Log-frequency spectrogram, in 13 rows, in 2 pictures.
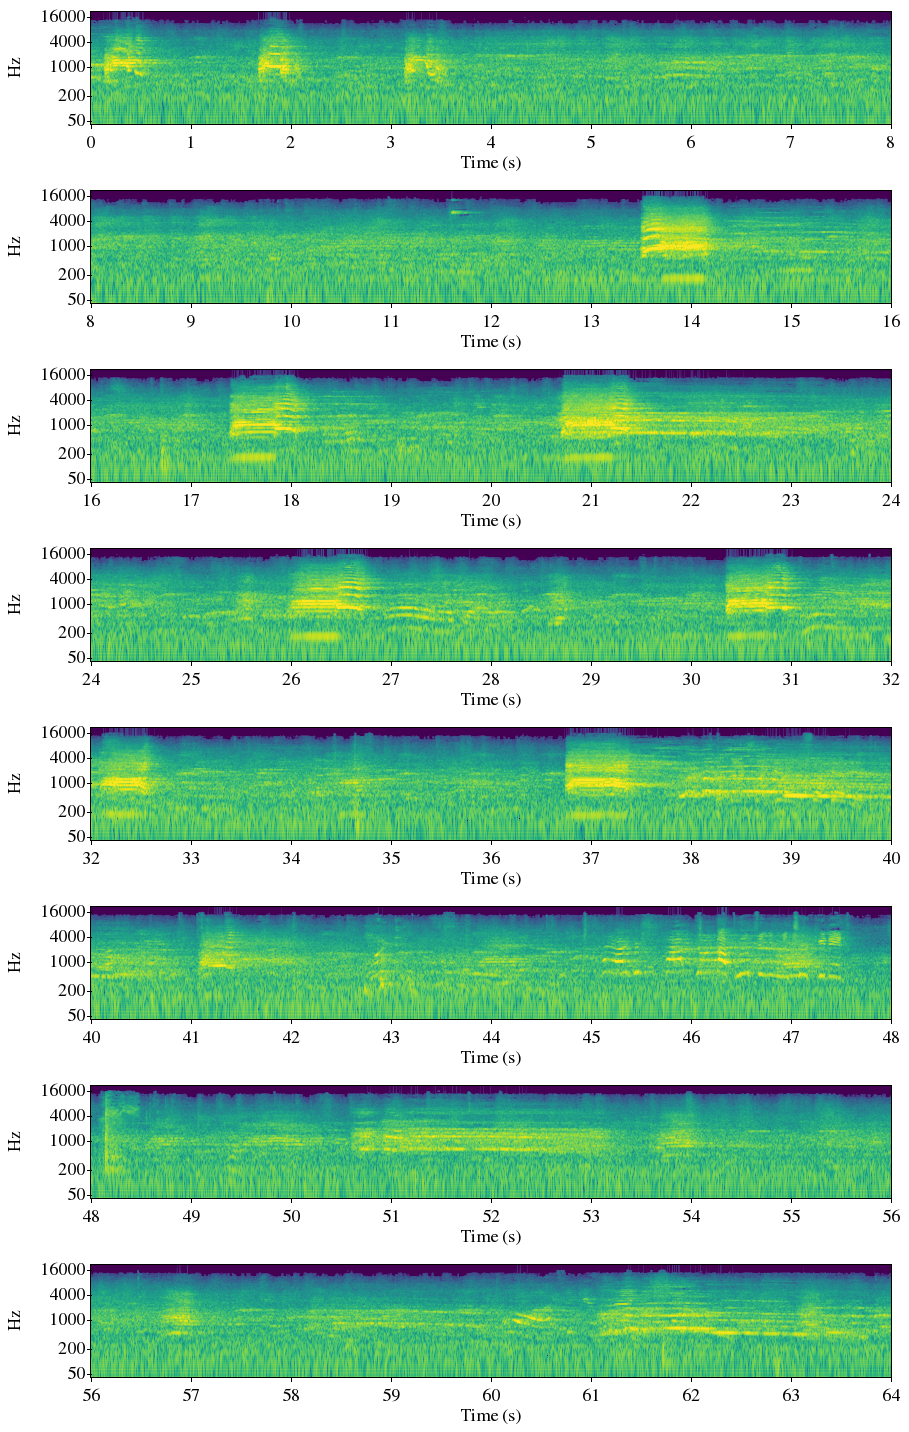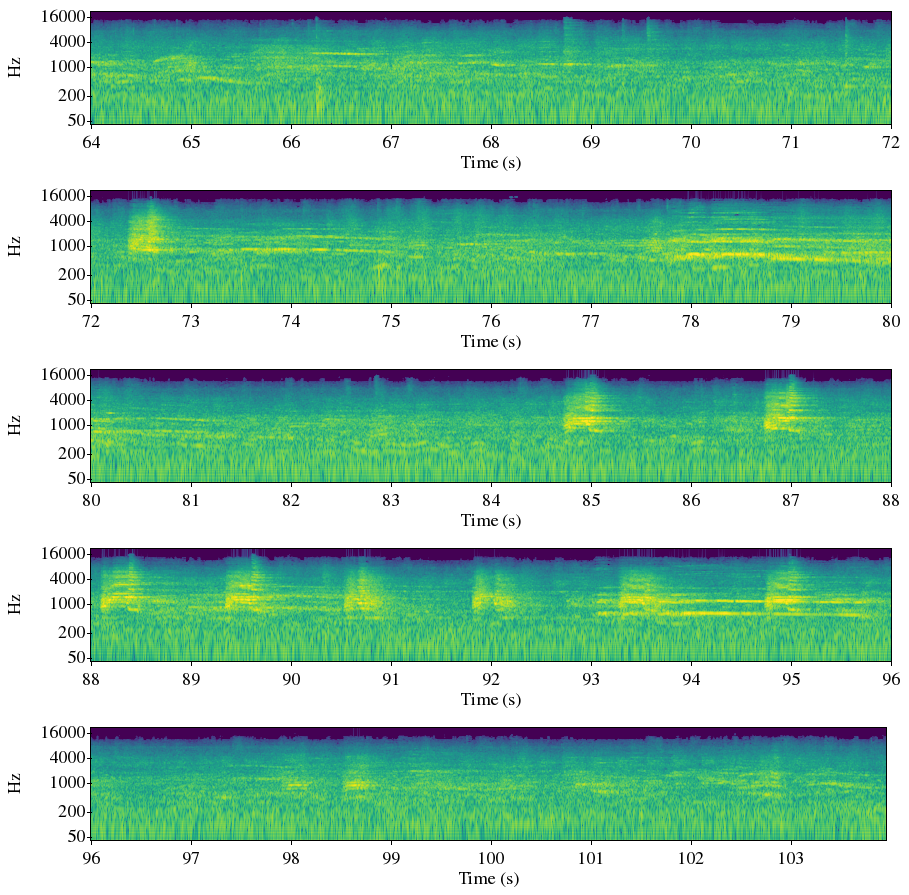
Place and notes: Kansas State Fairgrounds, E 20th Ave, Hutchinson, KS, USA - Southeast Corner, Poultry Building
A Chinese Light Goose (Champion) and a medium Old Buff Gander (Champion) talk. Other poultry are heard in the background. Stereo mics (Audiotalaia-Primo ECM 172), recorded via Olympus LS-10.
